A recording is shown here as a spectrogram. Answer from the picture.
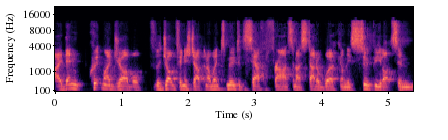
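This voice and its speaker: This speaker has an Australian accent and ordinary pitch variation. The pace is very fast. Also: man. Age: 30s. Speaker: real estate investor. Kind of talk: interview.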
